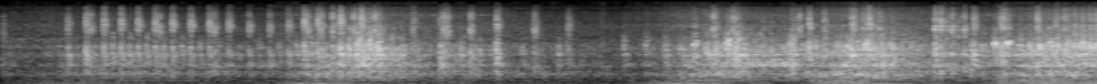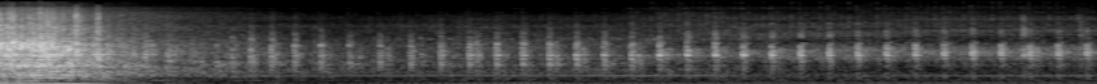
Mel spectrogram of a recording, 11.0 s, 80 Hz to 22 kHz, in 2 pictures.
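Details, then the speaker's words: 2004 Mazda Miata with 125k miles at idle: crisp metallic tick about two to three per second that comes and goes, with no check engine light; oil once ran very low and the car sat parked about seven months; owner suspects valves or worse. "no check engine light very strange guys let me know what you guys think this is like sometimes there sometimes disappears sounds like metal"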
